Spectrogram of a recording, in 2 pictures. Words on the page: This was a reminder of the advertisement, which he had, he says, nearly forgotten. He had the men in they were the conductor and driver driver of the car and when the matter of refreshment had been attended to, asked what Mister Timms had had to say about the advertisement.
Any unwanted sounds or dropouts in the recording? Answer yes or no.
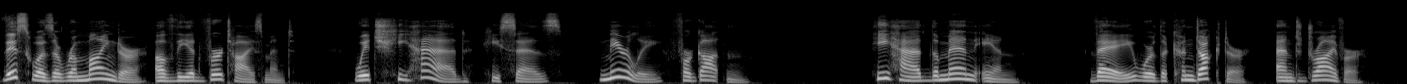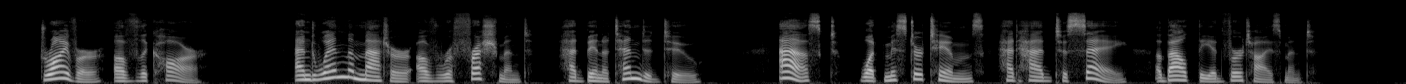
no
